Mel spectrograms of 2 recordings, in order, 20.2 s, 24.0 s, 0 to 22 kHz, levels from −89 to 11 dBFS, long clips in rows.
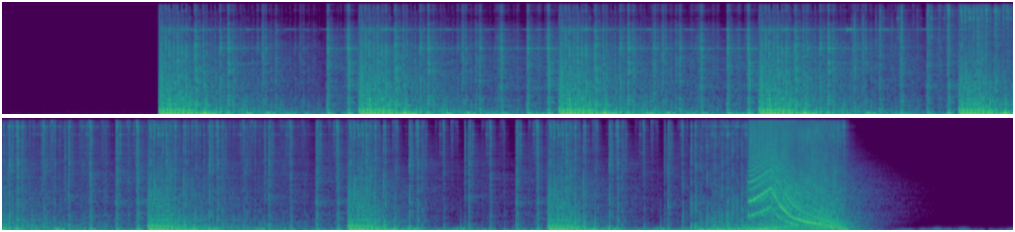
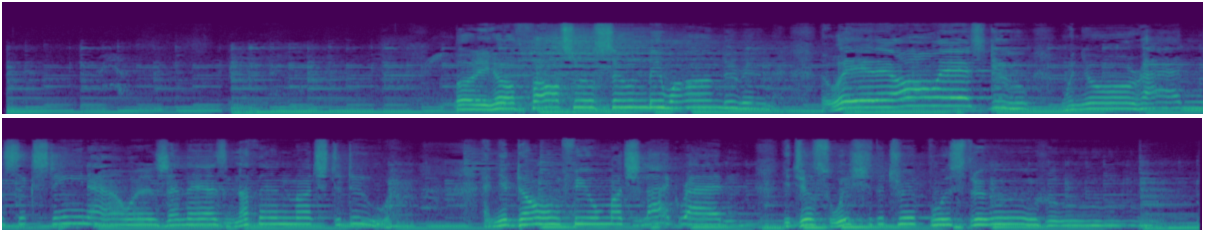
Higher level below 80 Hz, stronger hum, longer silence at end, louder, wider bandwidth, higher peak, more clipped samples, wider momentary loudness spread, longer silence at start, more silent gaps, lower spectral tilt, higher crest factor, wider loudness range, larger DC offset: first, -28 dBFS vs -40 dBFS; neither; first, 0.75 s vs 0 s; about the same, -24 LUFS vs -26 LUFS; first, over 20 kHz vs 10.5 kHz; first, -2 dBFS vs -10 dBFS; neither; about the same, 12 LU vs 14 LU; first, 1.55 s vs 0.05 s; neither; second, -4 dB/octave vs -5.5 dB/octave; about the same, 20 dB vs 16 dB; about the same, 5 LU vs 4 LU; neither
